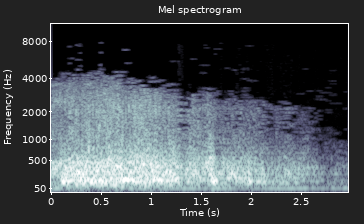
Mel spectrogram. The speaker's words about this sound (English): Well, what a caper. His boat blew up.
